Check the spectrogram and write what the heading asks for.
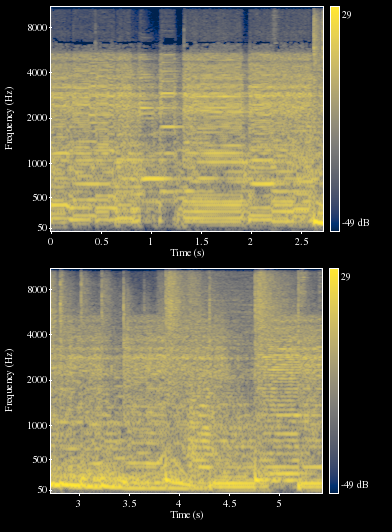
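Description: An Italian cover band plays rock live, sustained distorted tones building until heavy drum hits kick in around halfway, the whole mix loud and dense.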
